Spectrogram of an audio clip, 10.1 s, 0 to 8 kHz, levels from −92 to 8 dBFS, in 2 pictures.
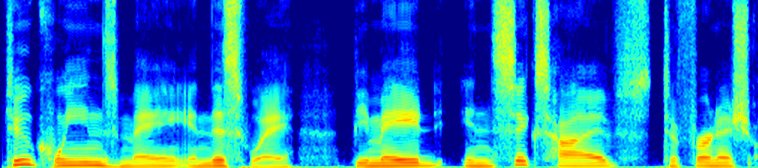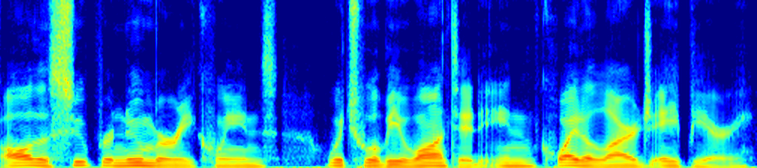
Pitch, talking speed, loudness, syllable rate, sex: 125 Hz, 155 wpm, -18 LUFS, 4.1 syllables/s, male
